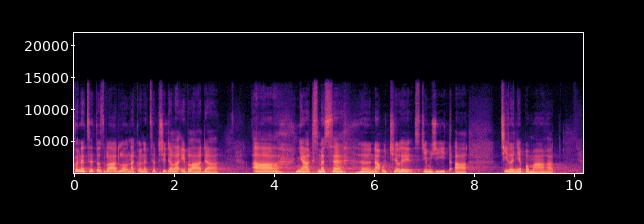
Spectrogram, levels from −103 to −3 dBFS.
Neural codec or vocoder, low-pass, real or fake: codec, 44.1 kHz, 7.8 kbps, DAC; 14.4 kHz; fake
